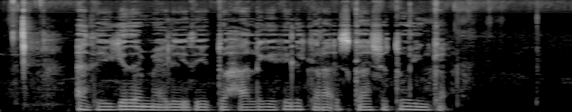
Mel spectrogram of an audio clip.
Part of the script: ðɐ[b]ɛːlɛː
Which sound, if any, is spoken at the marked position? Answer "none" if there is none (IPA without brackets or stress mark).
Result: m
